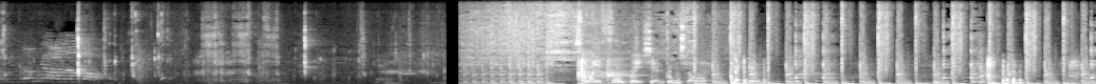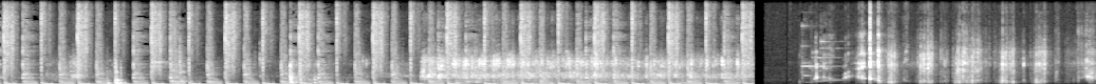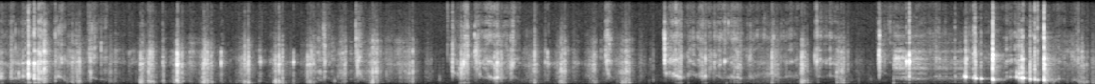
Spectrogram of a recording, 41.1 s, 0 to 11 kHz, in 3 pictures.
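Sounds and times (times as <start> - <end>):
electronic dance music: 5.8 - 11.2
person crunching ice: 24.6 - 41.0.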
